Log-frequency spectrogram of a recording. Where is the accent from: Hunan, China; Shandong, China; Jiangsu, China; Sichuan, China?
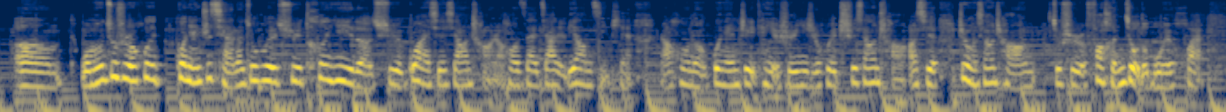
Shandong, China; Dongying; moved away; 回到了我的家乡山东东营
